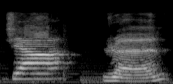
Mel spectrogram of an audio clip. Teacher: 家 人. 家 人. First tone, second tone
